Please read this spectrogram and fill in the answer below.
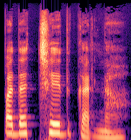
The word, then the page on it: पदच्छेद: Hindi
